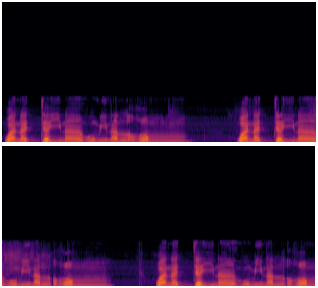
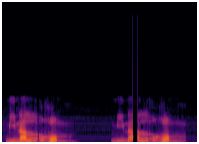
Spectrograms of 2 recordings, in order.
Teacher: Jadi mimnya kita masukkan dulu ke hidung. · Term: dengung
